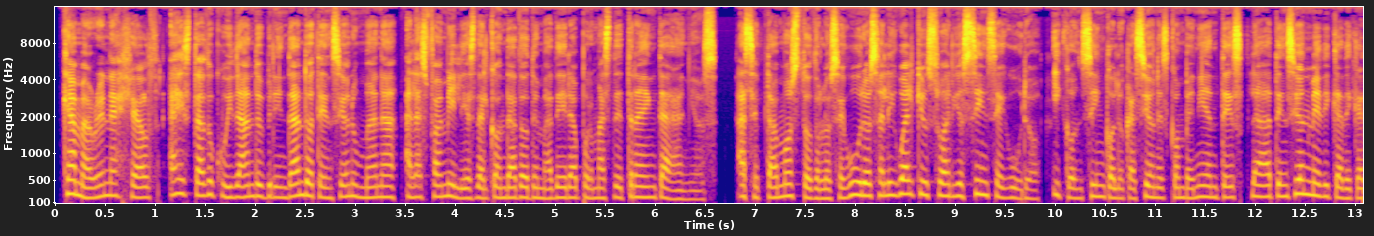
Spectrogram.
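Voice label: spanish latin american female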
